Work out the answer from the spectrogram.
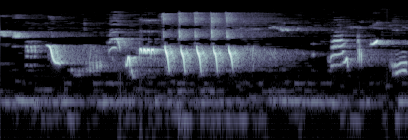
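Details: Wild nightingale singing in its natural habitat in Greece: a high whistled slur, then a burst of five or six rapid rasping notes, followed by scattered thin high chirps.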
